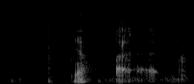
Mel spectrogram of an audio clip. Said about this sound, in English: Wow, sorry, that was a gross burp. It was a gross burp.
